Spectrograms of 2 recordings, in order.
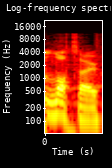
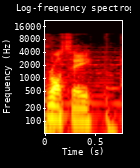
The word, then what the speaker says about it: Rotti: You always call it Lotto. Ignore one man who calls it Lotto. That's just because that's how they pronounce it in Japanese. She's called Rotti. And she's called Rotti in every version of the game.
